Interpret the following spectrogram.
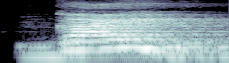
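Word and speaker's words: guide: नंतर कोणता आहे आय गाईड गुईट नाही गुईट नाही गाईड बघा या यु नंतर इथं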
